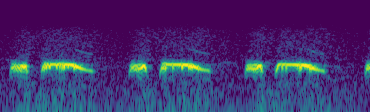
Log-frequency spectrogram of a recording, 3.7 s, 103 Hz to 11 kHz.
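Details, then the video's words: Fairly quiet spotted dove cooing at a trapping site in Gia Lai's wild Central Highlands forest, Vietnam; a brief coo then a drawn-out falling one, repeated about every 1.1 seconds, with light background noise. "Bẩy Cu Gáy"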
